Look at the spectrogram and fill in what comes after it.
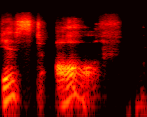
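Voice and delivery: voice dropped low, confiding. She lowers her voice as if she wouldn't say this in front of the kids. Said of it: "she lowers her voice".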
